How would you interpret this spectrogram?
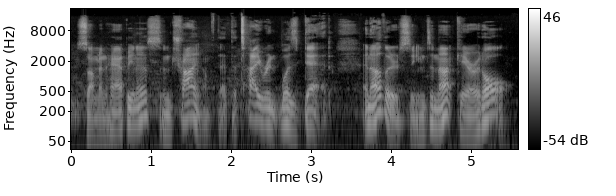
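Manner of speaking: ordinary talk, nothing marked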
